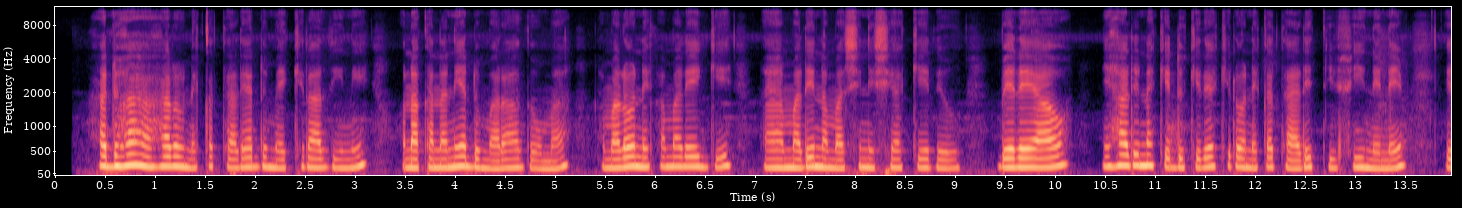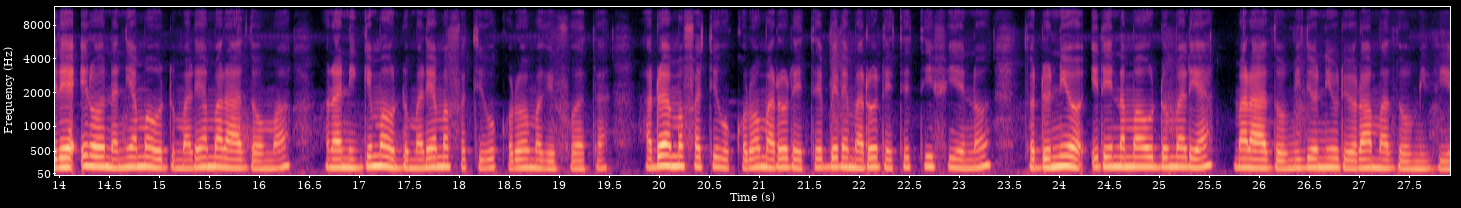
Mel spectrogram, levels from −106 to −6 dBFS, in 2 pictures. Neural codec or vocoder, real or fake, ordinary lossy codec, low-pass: none; real; none; 10.8 kHz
